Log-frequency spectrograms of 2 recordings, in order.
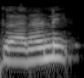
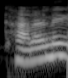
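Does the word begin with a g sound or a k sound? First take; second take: g sound; k sound. First: The word begins with a g sound. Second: The word begins with a k sound. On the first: The speaker calls it right. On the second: The speaker calls it wrong. "అది ఖనని కాదు"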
